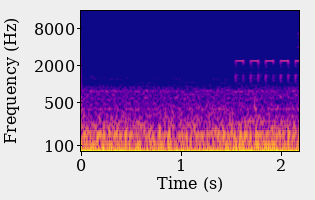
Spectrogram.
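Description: Steady low rumble, with a quick run of high, evenly spaced beeps starting about three-quarters of the way through.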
